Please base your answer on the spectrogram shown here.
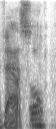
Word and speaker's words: Vasil: Vasil. Mike Vasil, I believe. Vassel. It's definitely Vassel. Anyway, don't even know how to pronounce the dude's name.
